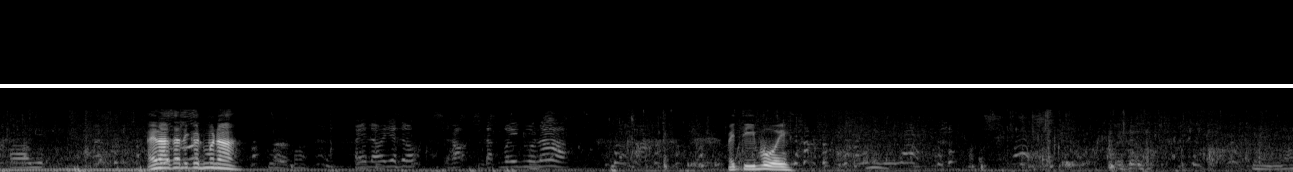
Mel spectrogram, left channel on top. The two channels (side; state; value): left; silent; digital silence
